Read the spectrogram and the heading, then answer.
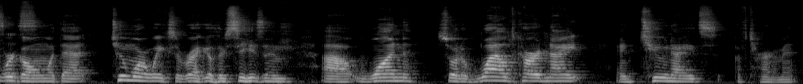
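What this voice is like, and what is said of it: Slightly lost, strained voice. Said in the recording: “I kind of lost my voice a little bit tonight. I may have sounded a little bit angry”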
